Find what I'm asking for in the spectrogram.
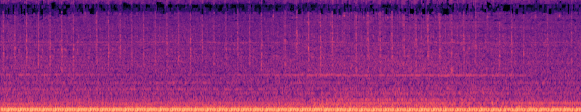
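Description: A light, fast tick of roughly three per second rides over a steady low idle rumble, possibly valvetrain ticking, cause unconfirmed.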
